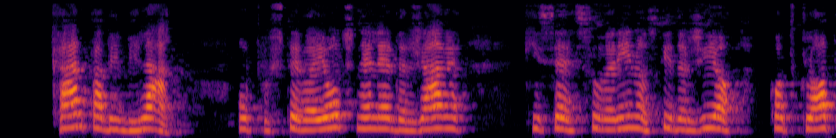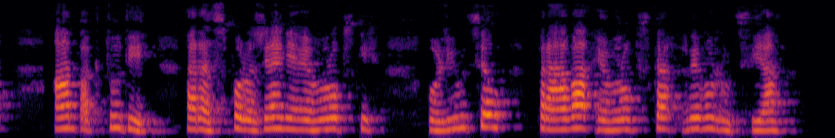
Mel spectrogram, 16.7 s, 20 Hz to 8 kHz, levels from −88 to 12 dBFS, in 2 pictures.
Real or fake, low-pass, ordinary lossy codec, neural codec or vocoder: real; 7.2 kHz; Opus, 64 kbps; none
